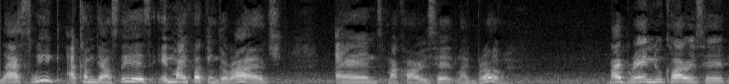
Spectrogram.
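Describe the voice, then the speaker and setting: Low-voiced woman telling a profane story. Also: slight background noise. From New York. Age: 30s. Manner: animated, profane, slangy, acts out quoted dialogue. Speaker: vlogger. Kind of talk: casual storytelling vlog.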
